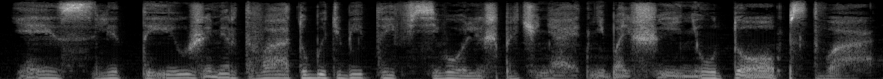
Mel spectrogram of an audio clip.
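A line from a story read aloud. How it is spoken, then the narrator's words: Hoarse rasp. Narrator (Russian): прохрипела некротика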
